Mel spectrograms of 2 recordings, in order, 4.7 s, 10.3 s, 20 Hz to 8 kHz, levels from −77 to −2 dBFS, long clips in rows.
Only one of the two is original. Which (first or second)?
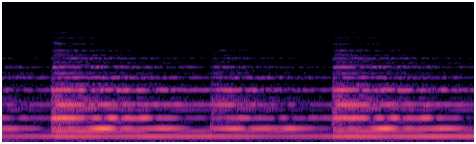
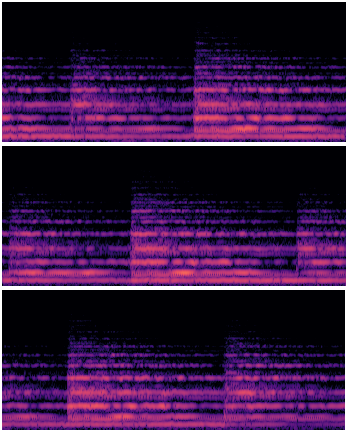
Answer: first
